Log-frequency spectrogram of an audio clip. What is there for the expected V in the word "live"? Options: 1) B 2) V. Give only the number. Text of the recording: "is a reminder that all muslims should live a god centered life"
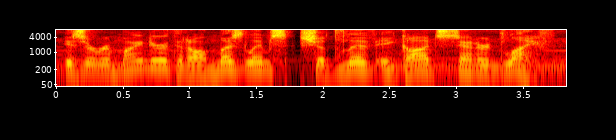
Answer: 2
